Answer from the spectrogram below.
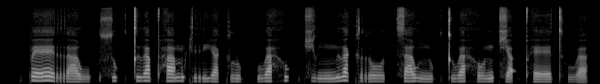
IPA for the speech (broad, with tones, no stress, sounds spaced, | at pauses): p ɛː˥˩ r a˧ w | s u˥˩ k̚ t ɯ˥˩ a̯ pʰ a˥˩ m k r i˧ a̯ k l u˨˩ k̚ ʔ u˧ a̯ h u˥˩ k̚ t͡ɕ ɯ˧ ŋ n ɯ˥˩ a̯ k r oː˦˥ t̚ s a˥˩ w n u˨˩ k̚ t u˦˥ a̯ h o˦˥ n t͡ɕ a˨˩ ʔ pʰ ɛː˧ tʰ u˨˩ a̯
